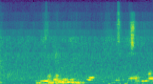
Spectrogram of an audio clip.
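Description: Faint, indistinct voices murmuring in the background, loudest for about half a second shortly after the start.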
